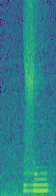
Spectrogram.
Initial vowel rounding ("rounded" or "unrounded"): rounded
